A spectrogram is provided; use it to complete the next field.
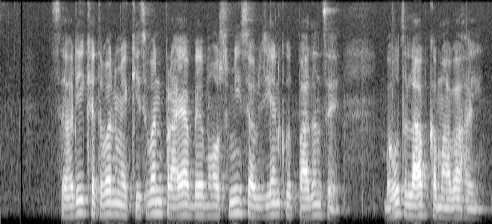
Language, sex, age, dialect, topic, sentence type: Magahi, male, 46-50, Western, agriculture, statement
